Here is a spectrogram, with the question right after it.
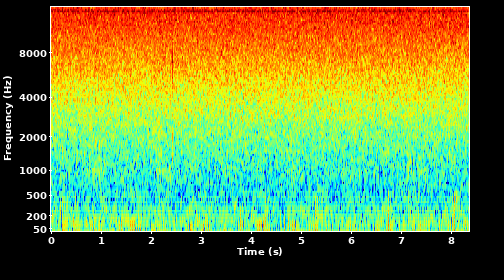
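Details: Domestic cat from a feral-rescue cat family, recorded indoors around 8 a.m.: a low, soft, continuous rumbling purr with a gentle pulsing rhythm, a little under one cycle per second, and faint rustling in the background.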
